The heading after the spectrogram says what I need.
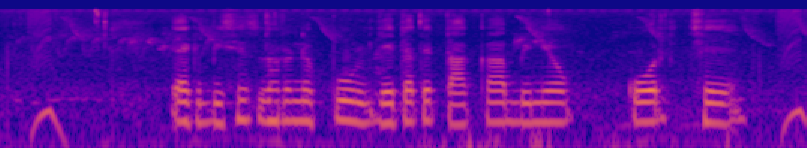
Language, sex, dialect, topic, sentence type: Bengali, male, Western, banking, statement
